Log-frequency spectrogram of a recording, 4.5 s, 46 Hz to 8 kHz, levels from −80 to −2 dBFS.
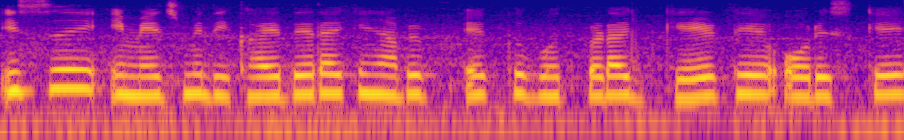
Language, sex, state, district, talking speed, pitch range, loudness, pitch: Hindi, female, Bihar, Supaul, 240 wpm, 235-255 Hz, -14 LUFS, 250 Hz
